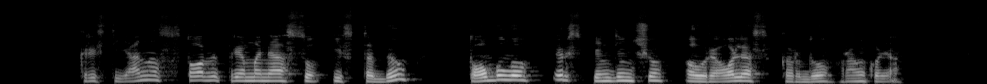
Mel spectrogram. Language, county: Lithuanian, Kaunas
